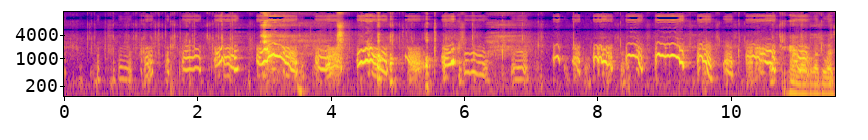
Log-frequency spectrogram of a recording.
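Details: A litter of Labrador Retriever puppies at feeding, whining loudly in a busy chorus of rising and falling, bent, tonal cries, several voices overlapping, with a constant low hum behind.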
